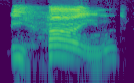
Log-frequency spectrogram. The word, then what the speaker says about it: behind: The option C, behind, has a stress on the second syllable, behind. So, in that case, the answer to that question, because the one with a different stress marker, that's the instruction. So the one with a stress pattern is behind. The stress is on the hind.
